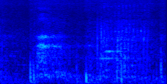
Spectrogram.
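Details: Sixteen-year-old male grey tabby cat purring loudly while being petted indoors, a rough, pulsing rumble in several short bursts, with faint rustling.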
